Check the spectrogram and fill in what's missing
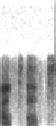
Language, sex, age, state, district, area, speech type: Urdu, male, 18-30, Uttar Pradesh, Siddharthnagar, rural, conversation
